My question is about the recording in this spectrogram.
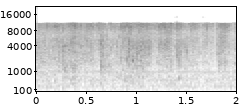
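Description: Bare hand squeezing and kneading a raw ground-venison meatloaf mixture in a plastic bowl, making a soft, irregular wet squishing.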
